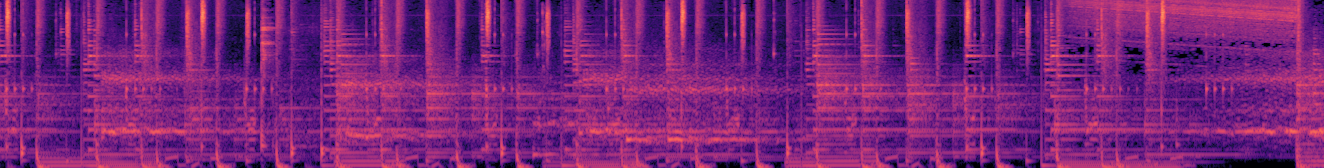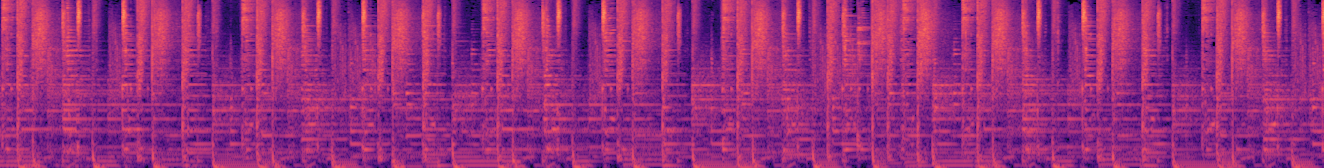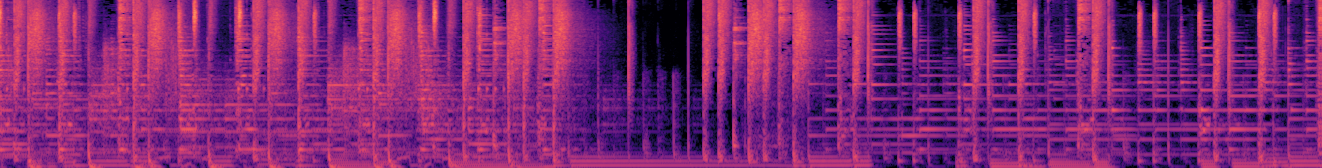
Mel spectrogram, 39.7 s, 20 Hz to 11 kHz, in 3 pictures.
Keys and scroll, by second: 4.7 ctrl+l, 11.3 ctrl+j, 35.9 ctrl+alt+shift+e.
